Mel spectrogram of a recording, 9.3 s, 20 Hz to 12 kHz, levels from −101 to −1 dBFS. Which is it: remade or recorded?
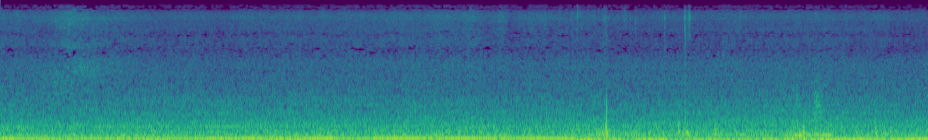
recorded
